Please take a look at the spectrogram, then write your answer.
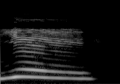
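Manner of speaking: sarcastic, insincere, drawn-out enthusiastic cheer. Repeating an earlier cheer to explain it: retelling own sarcastic yay. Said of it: "I was frowning and saying".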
